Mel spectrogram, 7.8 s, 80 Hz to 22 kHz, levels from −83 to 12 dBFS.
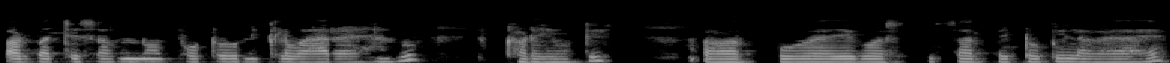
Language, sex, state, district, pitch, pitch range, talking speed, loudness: Hindi, female, Bihar, Purnia, 180 Hz, 175-185 Hz, 145 wpm, -29 LUFS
